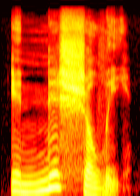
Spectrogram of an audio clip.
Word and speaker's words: initially: This word has 4 syllables, but we say it pretty fast in English. initially. Make sure you put the power on the nish sound.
